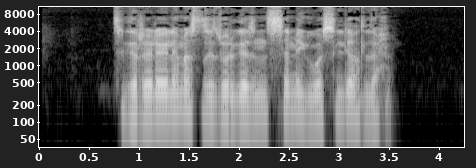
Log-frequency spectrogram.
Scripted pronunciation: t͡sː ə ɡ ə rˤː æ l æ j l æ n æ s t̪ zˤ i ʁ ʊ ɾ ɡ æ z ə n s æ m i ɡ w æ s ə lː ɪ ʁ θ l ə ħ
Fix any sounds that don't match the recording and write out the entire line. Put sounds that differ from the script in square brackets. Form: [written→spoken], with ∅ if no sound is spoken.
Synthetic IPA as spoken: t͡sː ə ɡ ə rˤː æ l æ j l æ [n→m] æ s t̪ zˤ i [ʁ→z] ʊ ɾ ɡ æ z ə n s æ m i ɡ w æ s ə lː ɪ ʁ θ l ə ħ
